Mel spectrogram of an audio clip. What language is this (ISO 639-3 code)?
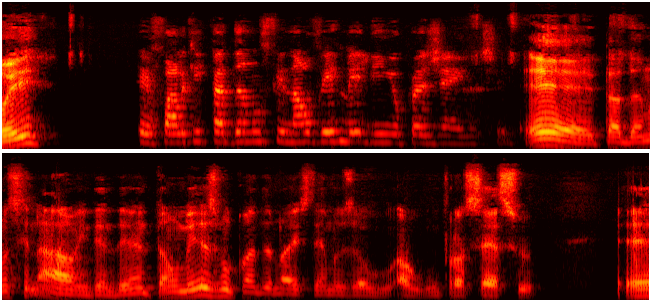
por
